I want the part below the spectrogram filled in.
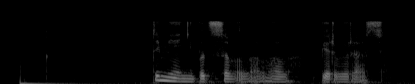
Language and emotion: Russian, sad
